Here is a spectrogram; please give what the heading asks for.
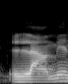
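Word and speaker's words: lame: आप इसको क्या पढ़ेंगे ला मेंे नहीं लेम क्या है ये आपका लेम है ई जो है साइलेंट है ई का उच्चारण नहीं करेंगे ठीक है ना एल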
